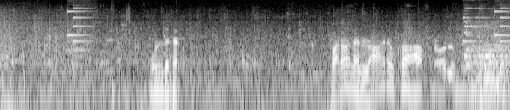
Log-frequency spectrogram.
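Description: Cartoonish game sound effects chime and jingle.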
